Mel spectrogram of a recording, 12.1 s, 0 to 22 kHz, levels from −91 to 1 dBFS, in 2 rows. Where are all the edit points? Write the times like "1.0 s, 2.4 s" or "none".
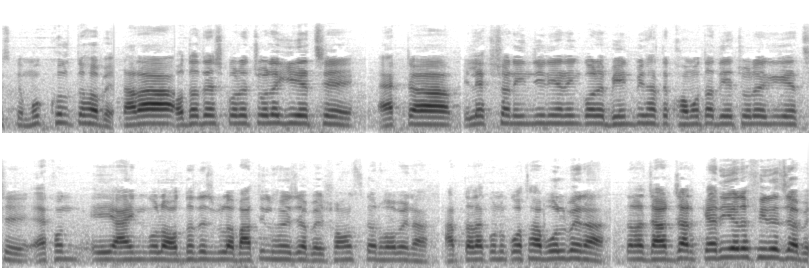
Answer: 0.8 s, 1.3 s, 2.7 s, 3.5 s, 9.3 s, 10.7 s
